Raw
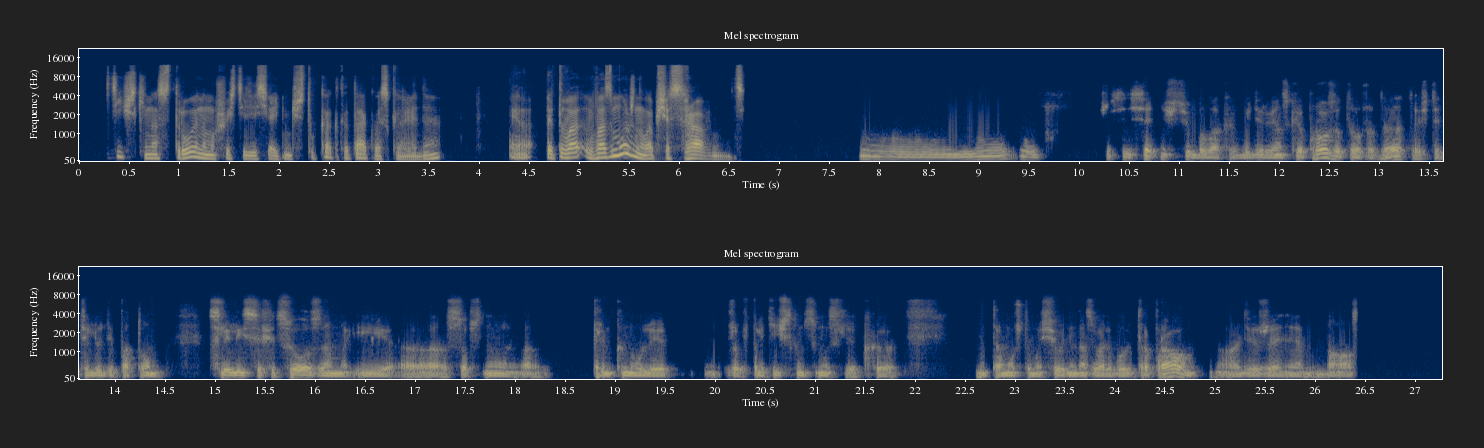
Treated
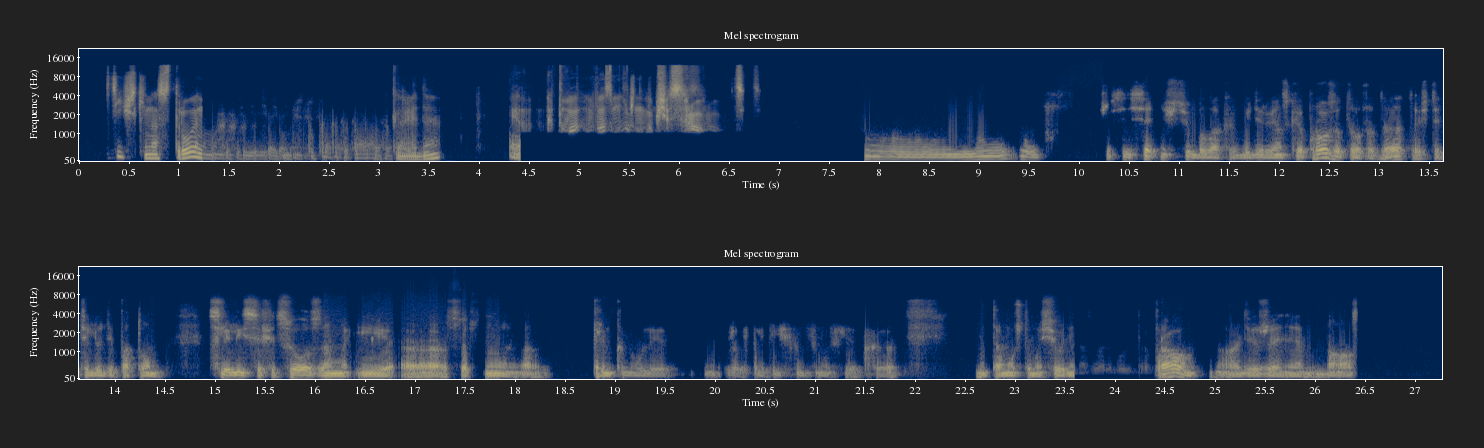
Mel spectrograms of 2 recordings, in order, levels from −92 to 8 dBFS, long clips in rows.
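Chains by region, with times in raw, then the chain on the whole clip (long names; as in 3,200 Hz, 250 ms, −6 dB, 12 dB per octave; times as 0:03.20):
0:01.22–0:03.13: low-pass filter 1,000 Hz 24 dB per octave + downward compressor 12 to 1, threshold −37 dBFS + feedback echo with a swinging delay time 106 ms, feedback 30%, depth 82 cents, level −3.5 dB
0:04.40–0:07.86: linear-phase brick-wall high-pass 1,100 Hz + single-tap delay 170 ms −22.5 dB
0:09.04–0:10.32: treble cut that deepens with the level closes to 460 Hz, closed at −26 dBFS + high-shelf EQ 4,800 Hz +11 dB
0:16.07–0:17.84: downward expander −27 dBFS + leveller curve on the samples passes 1
0:19.05–0:21.72: Butterworth low-pass 2,200 Hz 96 dB per octave + downward compressor 5 to 1, threshold −32 dBFS
0:23.58–0:24.40: linear-phase brick-wall high-pass 250 Hz + spectral tilt −2 dB per octave + gate with flip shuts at −26 dBFS, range −34 dB
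whole clip: no processing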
